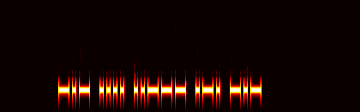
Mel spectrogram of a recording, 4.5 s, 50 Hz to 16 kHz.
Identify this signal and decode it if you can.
Morse code, heard as a keyed tone, about 33 wpm, 700 Hz. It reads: KH2RK
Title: Speed Racing - USA 2x2 Call Signs 28wpm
